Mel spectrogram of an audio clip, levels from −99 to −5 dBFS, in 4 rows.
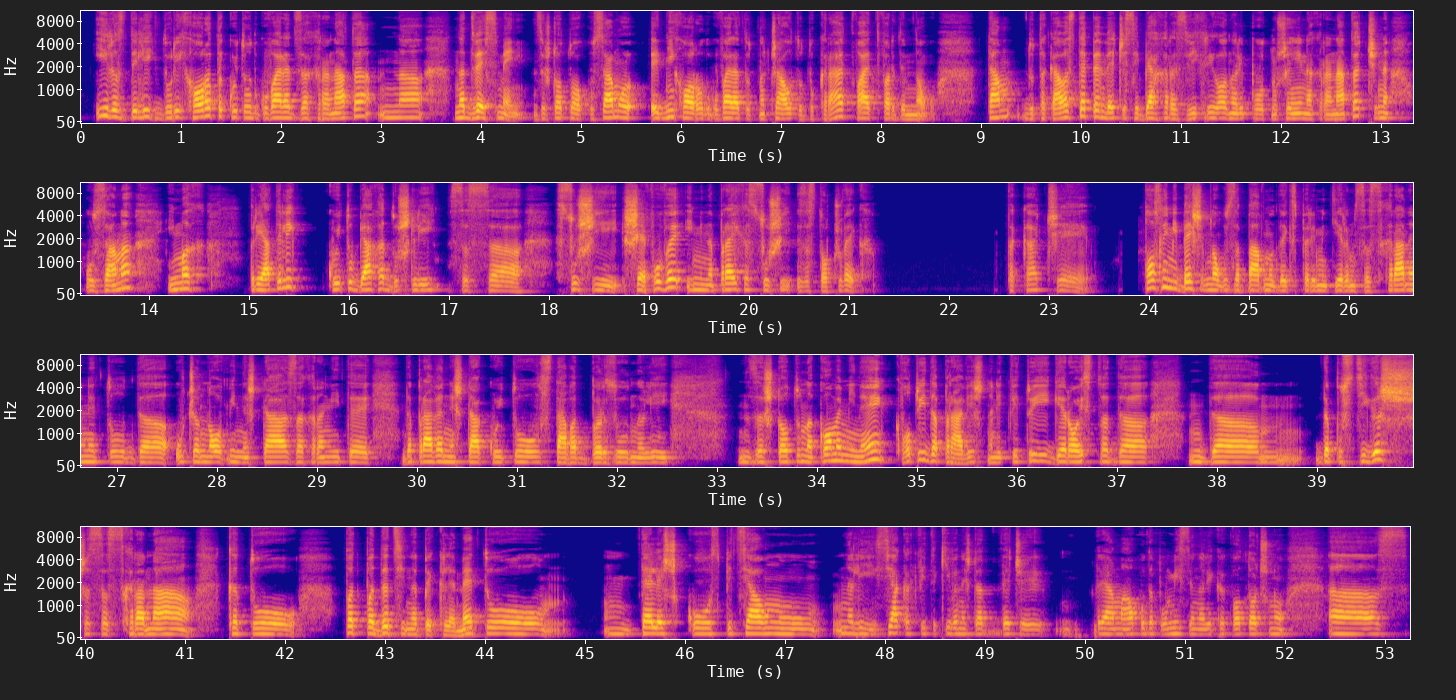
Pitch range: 150-170 Hz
